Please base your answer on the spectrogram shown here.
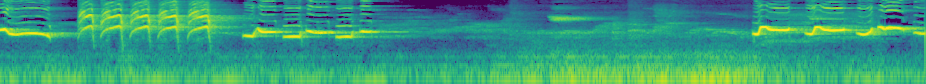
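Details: Masked laughingthrush lure song meant to get other birds to sing: quick rhythmic arched notes repeated about twice per second, a few whistled phrases, a quiet gap, then renewed bright whistled notes.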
